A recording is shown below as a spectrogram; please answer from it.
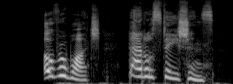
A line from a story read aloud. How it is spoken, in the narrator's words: she cried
